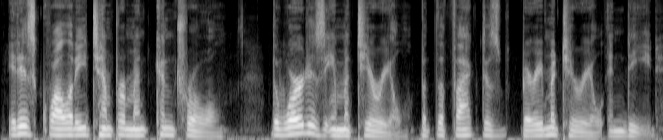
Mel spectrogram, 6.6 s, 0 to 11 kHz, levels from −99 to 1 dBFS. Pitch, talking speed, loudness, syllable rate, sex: 130 Hz, 135 wpm, -19 LUFS, 5.1 syllables/s, male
